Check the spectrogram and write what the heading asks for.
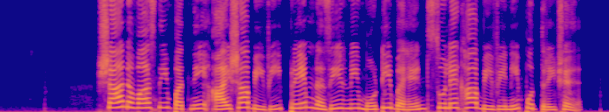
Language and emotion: Gujarati, neutral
